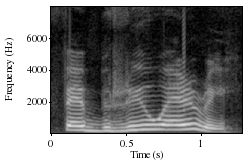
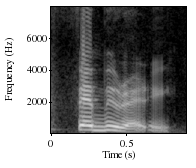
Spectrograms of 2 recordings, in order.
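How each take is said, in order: First: Both r sounds are clearly pronounced. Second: Only one r sound is pronounced. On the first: The speaker calls it right. "बोलने में हम सिर्फ एक आर बोलते हैं, जबकि हमें दो आर बोलने होते हैं" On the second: The speaker calls it wrong. "ना कि फेब्रुअरी"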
